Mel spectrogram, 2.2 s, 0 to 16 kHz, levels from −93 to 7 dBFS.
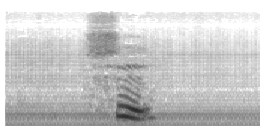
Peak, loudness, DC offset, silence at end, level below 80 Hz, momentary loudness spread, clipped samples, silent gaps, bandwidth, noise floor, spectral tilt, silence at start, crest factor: -6 dBFS; -19 LUFS; under 0.1%; 0.9 s; -52 dBFS; 26 LU; under 0.1%; none; 11 kHz; -46 dBFS; -5.5 dB/octave; 0.75 s; 18 dB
